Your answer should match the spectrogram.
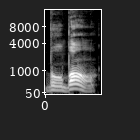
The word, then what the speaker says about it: Bourbon: So, for a start, I suspect we should really be pronouncing the biscuit the French way, Bourbon, rather than the more typical way we do today, consistent with the American whiskey, Bourbon, which incidentally does also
